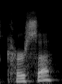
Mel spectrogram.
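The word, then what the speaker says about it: CRRSAA: supplemental approach appropriations act the consensus seems to be that we pronounce this as cursa and it provides almost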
